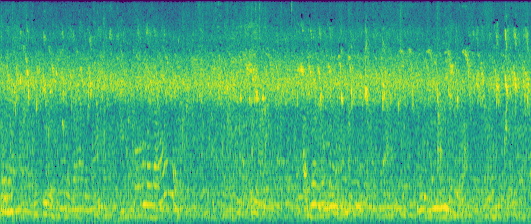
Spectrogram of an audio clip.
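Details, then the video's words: Poultry farm chicks in Kurunegala, Sri Lanka, calling together: brief rising and falling peeps overlapping continuously, with a loud steady mechanical drone throughout. "chicks sound effect"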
